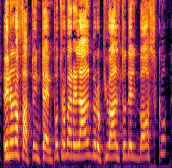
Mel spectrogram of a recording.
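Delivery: high, fussing bird voice; a harried mother bird listing her troubles; fretful pigeon. Acted. Pigeon complains to Alice, high and fretful.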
